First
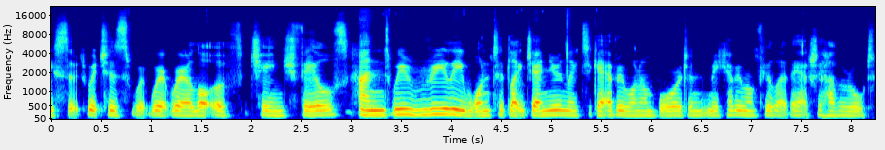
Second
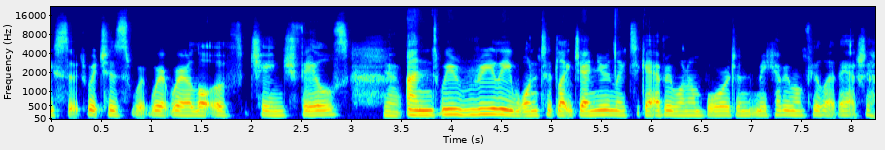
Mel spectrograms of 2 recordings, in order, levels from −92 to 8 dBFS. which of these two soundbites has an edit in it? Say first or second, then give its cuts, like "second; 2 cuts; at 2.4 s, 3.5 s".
first; 1 cut; at 2.9 s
